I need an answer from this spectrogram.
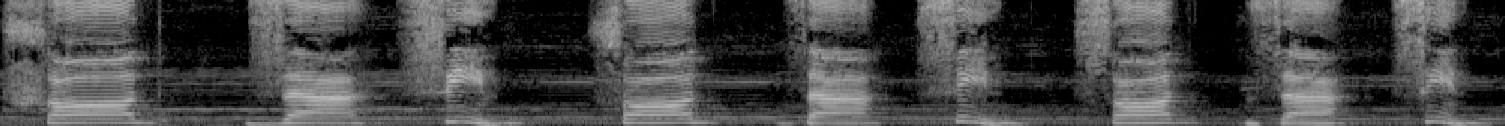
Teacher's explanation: نیچے کے درمیانی دانت کے کناروں سے 3 حروف نکلتے ہیں. نیچے کے جو دانت رہیں گے نا آپ کے، یہ زبان ایسے آئے گی تو نیچے کے جو دانت رہیں گے نا ادھر زبان کی نوک لگا کر کہیں صاد ز سین، صاد ز سین، صاد ز سین. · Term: اصلی کے حروف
